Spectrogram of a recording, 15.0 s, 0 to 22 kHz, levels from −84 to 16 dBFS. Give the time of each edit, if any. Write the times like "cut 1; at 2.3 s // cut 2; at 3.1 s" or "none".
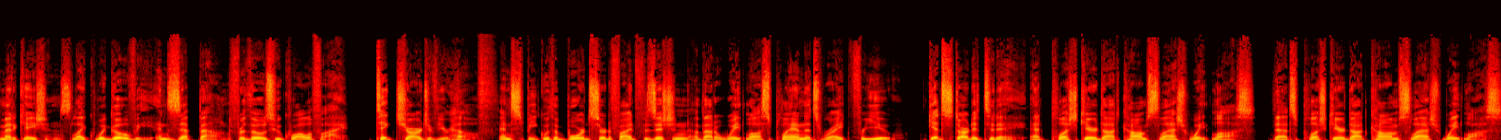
none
